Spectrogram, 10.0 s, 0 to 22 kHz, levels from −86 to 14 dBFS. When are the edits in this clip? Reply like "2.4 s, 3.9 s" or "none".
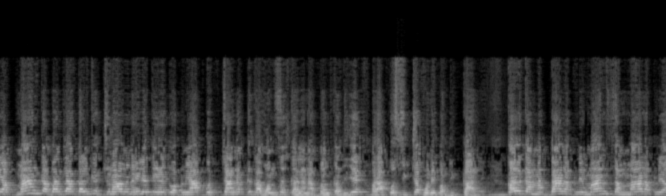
none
